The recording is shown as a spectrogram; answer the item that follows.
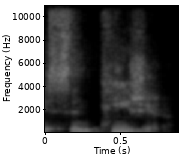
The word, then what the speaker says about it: Synthesia: So you say Synthesia. Yes. Right? Okay, great. I'll correct my pronunciation of the company name.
